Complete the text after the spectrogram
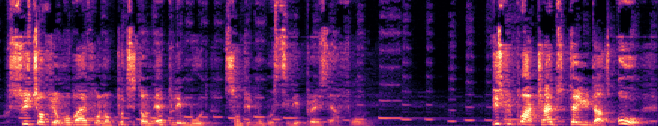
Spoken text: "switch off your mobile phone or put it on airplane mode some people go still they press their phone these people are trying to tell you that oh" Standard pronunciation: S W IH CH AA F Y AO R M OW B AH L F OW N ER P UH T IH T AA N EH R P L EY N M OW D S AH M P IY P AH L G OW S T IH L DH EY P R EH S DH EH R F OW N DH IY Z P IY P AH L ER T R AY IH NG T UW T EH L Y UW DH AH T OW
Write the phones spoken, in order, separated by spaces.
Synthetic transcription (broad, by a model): S W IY CH AA F Y AO M OW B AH L F OW N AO P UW T IH T AA N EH P L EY M OW D S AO M P IY P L G OW S T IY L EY P R EH S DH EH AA F OW N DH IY S P IY P AH L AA T R AY IH NG T UW T EH L Y UW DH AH T OW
